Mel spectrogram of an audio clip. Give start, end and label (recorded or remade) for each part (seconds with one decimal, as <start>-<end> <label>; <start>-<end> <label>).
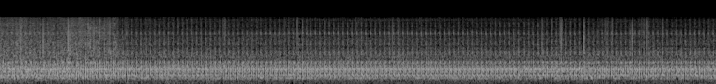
0.0-3.1 remade; 3.1-5.2 recorded; 5.2-7.2 remade

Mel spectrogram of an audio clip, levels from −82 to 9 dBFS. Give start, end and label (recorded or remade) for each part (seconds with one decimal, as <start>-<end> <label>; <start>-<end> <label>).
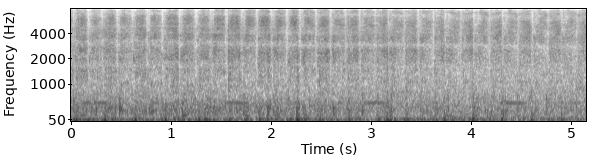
0.0-1.0 recorded; 1.0-3.7 remade; 3.7-5.2 recorded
